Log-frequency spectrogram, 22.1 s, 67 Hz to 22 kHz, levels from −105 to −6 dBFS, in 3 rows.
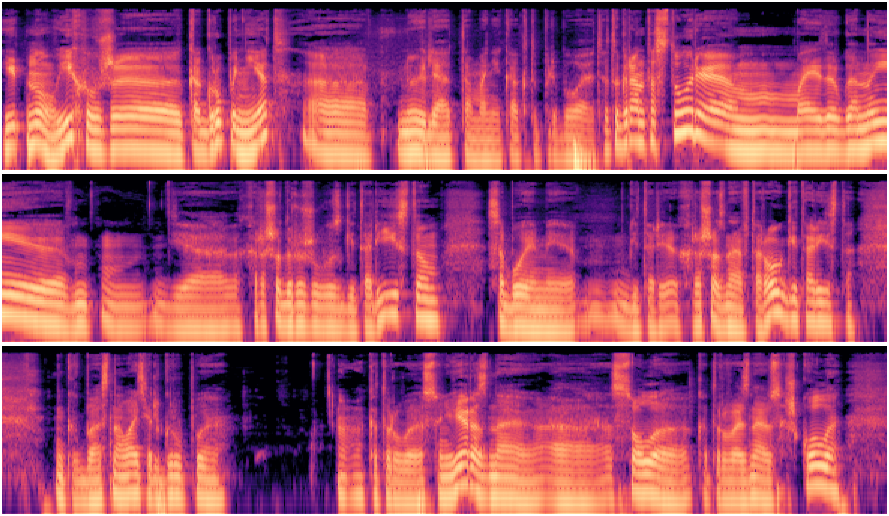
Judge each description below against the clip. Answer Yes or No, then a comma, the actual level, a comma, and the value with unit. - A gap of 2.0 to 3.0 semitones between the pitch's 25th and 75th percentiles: No, average, 4.2 semitones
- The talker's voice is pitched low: Yes, low, 125 Hz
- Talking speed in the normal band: Yes, average, 125 wpm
